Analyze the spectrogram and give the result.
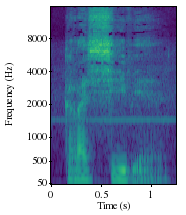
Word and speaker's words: красивее: Часто все ставят ударение на предпоследний слог «красивее», что неправильно. Здесь действует правило. В слове «красивее» ударение ставится не так, как в других прилагательных.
